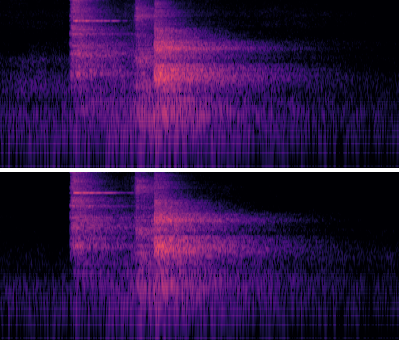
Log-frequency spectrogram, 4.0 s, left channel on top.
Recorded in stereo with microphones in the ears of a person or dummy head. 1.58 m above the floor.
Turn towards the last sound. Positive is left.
turn(degrees=10)  # may be behind; listen again after turning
